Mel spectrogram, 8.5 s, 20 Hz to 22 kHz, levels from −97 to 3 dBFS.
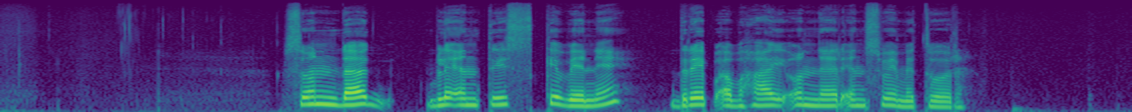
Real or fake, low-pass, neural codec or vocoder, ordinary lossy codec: real; 19.8 kHz; none; none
